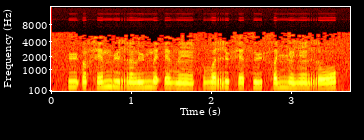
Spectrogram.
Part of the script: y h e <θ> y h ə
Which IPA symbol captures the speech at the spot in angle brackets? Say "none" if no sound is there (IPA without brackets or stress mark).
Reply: θ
